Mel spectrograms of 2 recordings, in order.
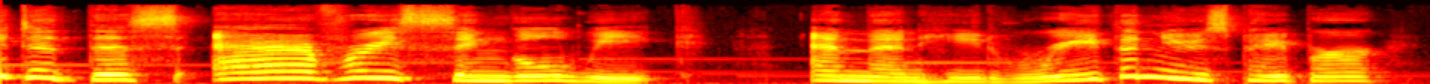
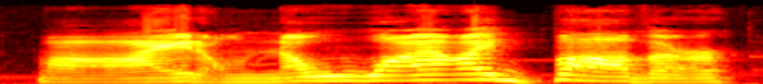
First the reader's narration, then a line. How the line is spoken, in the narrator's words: he would grumble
